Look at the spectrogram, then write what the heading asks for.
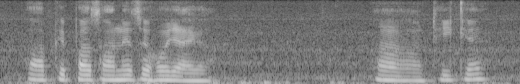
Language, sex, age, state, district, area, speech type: Urdu, male, 60+, Bihar, Gaya, rural, spontaneous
